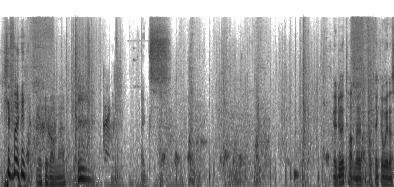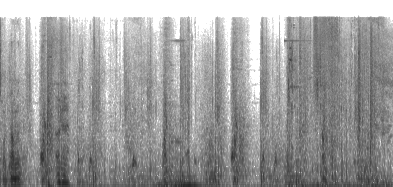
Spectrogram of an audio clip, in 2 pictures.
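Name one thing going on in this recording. A knife swishes through the air.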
